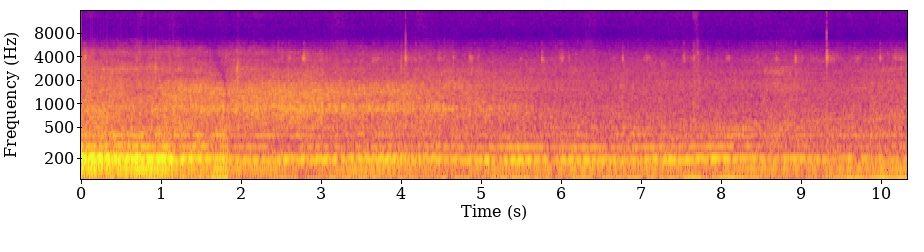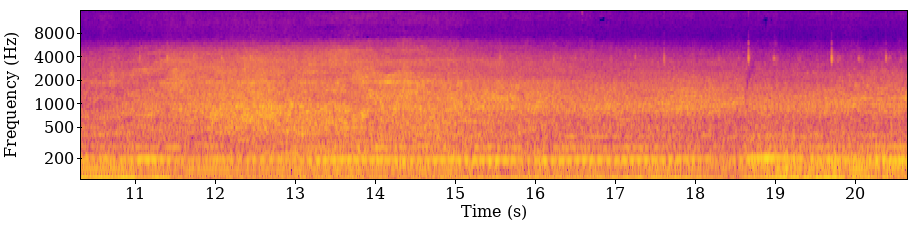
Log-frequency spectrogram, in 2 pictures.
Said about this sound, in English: Two or three lawnmowers going over there. Just from the way the sound's moving around in the space. could be one of the big vacuum trucks.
